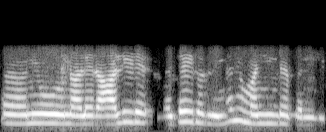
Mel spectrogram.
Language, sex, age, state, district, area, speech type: Kannada, female, 18-30, Karnataka, Chitradurga, rural, conversation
